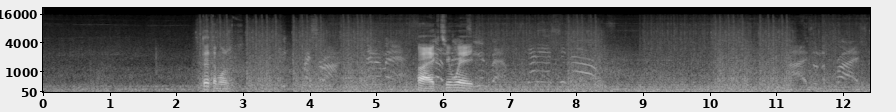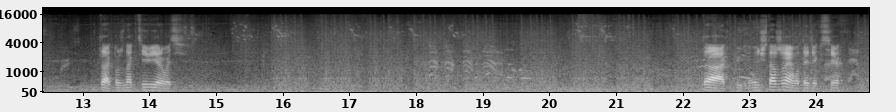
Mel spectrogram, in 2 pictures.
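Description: Cannon fire rattles in rapid bursts.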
